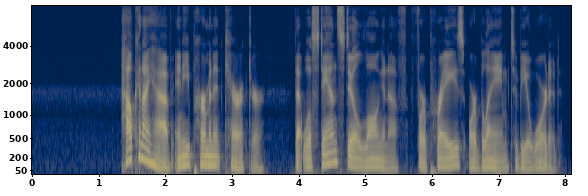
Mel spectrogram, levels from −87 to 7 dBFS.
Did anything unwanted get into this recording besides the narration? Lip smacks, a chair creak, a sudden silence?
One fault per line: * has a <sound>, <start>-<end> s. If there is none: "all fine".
all fine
